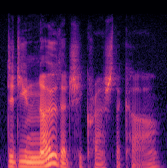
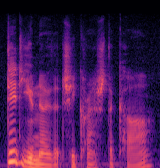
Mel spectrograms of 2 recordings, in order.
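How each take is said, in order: First: The word "know" carries the main stress. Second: The word "did" carries the main stress. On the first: It asks whether the listener knew for certain. "Questions whether the other person knew for certain" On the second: It asks whether the listener knew of the event at all. "Questions whether the other person knew about the event at all"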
